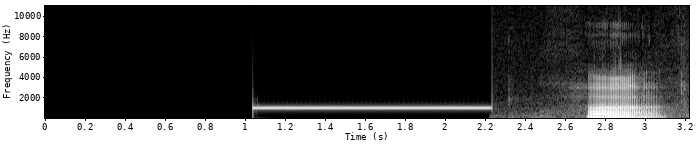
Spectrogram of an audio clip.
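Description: A steady high beep sounds.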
